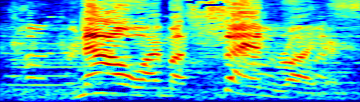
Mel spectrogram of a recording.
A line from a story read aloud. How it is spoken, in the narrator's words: He yelled proudly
